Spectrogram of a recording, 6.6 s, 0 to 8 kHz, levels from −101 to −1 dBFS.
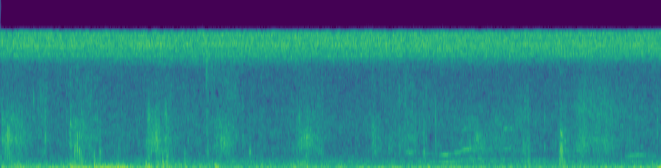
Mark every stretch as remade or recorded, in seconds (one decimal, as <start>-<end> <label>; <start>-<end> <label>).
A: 0.0-6.6 recorded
